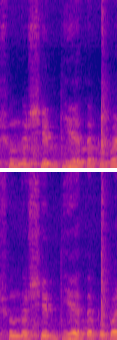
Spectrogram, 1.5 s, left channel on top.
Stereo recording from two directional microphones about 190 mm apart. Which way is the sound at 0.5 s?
35° right (ahead or behind).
